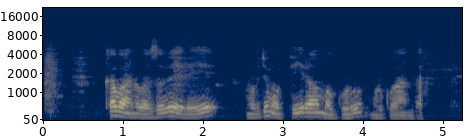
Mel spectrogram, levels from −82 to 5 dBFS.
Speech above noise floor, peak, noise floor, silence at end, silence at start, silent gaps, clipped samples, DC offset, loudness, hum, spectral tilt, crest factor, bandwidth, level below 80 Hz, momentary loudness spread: 28 dB; -12 dBFS; -58 dBFS; 0.5 s; 0.05 s; none; under 0.1%; under 0.1%; -30 LUFS; none; -5 dB/octave; 20 dB; 7 kHz; -76 dBFS; 19 LU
